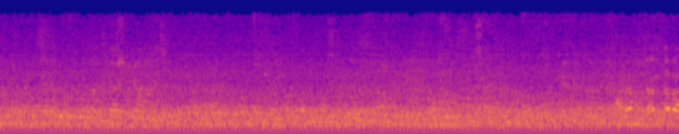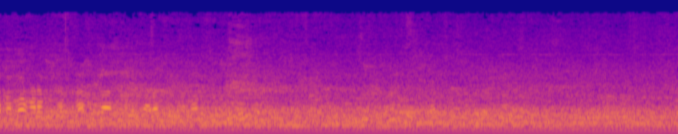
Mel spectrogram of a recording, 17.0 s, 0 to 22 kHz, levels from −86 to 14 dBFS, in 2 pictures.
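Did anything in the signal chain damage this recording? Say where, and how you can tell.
Yes. The damage is in the analogue wiring: a mains buzz at 60 Hz runs through the whole clip, fairly loud at roughly 15 dB below the wanted sound, with a steady, raspy edge. Sharp switching spikes, typical of a dimmer, rectifier or broken shield, couple in twice per mains cycle. On a spectrogram this shows as a dense comb of horizontal lines at multiples of 60 Hz reaching several kHz. The waveform shows narrow spikes repeating every 8.3 ms.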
